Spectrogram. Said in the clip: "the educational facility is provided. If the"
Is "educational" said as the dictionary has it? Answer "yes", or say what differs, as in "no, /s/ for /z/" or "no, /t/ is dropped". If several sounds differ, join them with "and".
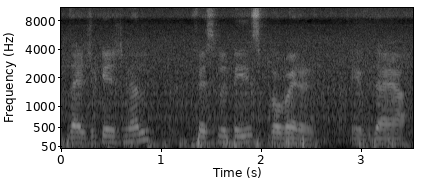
yes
